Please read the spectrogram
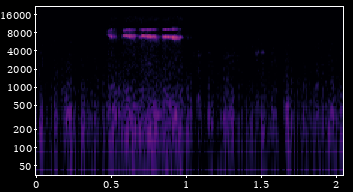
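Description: Near silence on a voice call, with one faint, brief high-pitched chirp about half a second in.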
